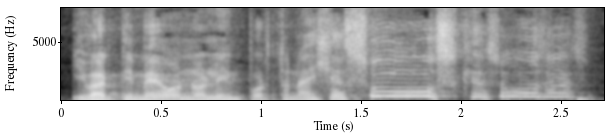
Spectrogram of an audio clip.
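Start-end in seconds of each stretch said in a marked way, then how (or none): 1.3-2.7 very high, thinned-out repeated call; persistent calling. Acted. Bartimeo ignores the crowd, keeps calling in high voice. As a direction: keep calling the name, high and fading away.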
